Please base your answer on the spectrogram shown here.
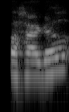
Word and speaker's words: Fajardo: today I have the pleasure of introducing Fajardo of zenial digital did I pronounce that correctly yeah you do okay good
